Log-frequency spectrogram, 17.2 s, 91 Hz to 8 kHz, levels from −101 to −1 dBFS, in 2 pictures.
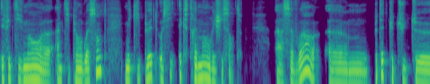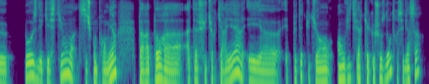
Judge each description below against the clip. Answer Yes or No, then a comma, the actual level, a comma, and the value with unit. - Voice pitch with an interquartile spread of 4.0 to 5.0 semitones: Yes, average, 4.3 semitones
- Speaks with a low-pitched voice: Yes, low, 105 Hz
